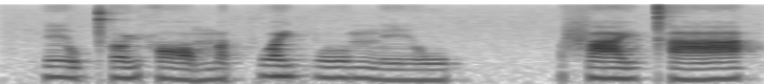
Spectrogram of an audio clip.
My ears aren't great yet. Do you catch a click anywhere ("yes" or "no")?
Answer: no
